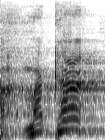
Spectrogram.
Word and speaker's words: มัคคะ: มัคคะ เนี่ย มังคะ มฆะ ถ้า แปล เป็น บาลี เ อ่าน ว่า มัคคะ มังคะ ถ้า แปล เป็น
